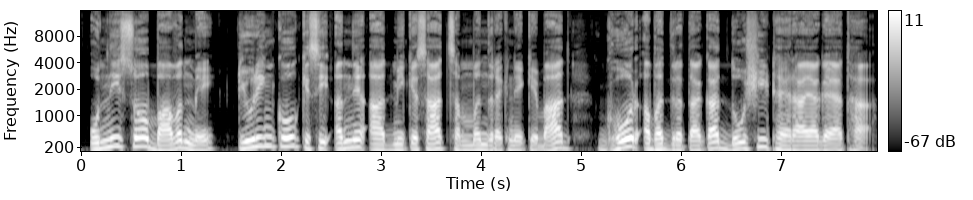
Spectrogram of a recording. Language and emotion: Hindi, neutral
